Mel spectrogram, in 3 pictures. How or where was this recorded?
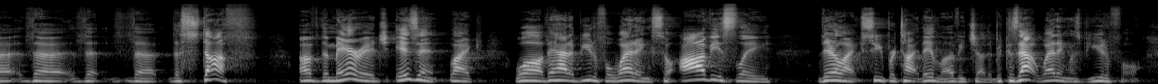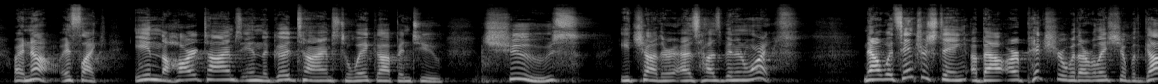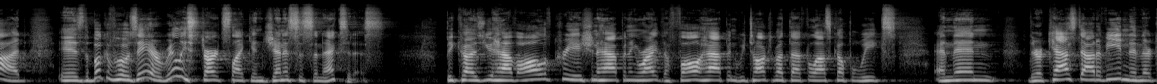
large echoing room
